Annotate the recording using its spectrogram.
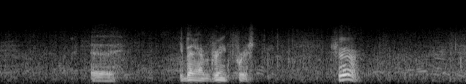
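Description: A man speaks in short lines close by.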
